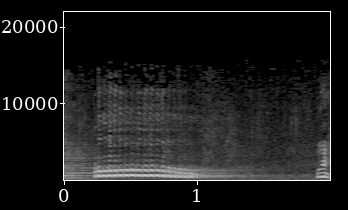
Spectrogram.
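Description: A single high-pitched vocal cry lasting under a second, rising slightly and then sliding down in pitch.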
